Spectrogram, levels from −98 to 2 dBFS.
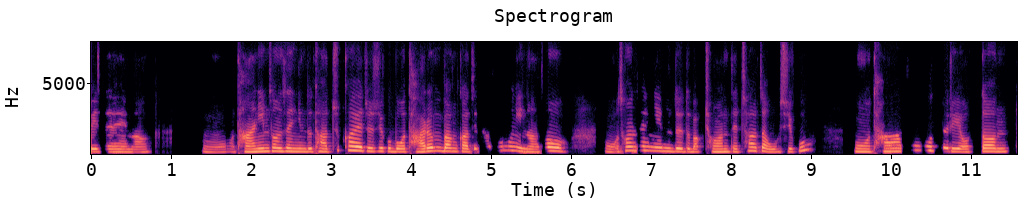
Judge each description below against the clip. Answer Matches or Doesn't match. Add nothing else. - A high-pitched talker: Matches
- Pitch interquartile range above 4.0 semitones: Doesn't match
